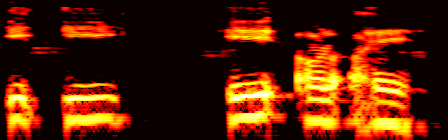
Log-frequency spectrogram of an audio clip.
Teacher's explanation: जिन वर्णों के उच्चारण में जीभ का अग्रभाग कार्यरत होता है उन्हें अग्रस्वर कहते हैं।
